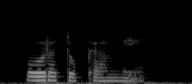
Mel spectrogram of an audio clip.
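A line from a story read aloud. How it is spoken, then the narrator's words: Whispered. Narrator (Italian): ha bisbigliato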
